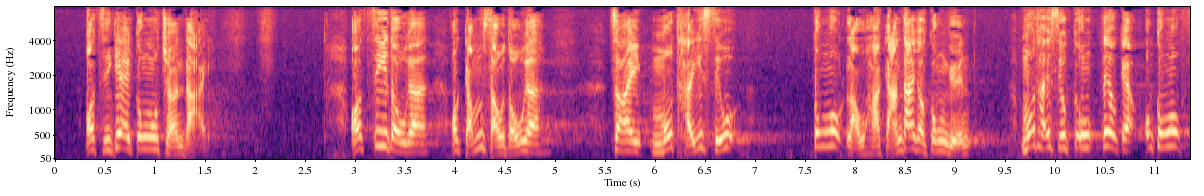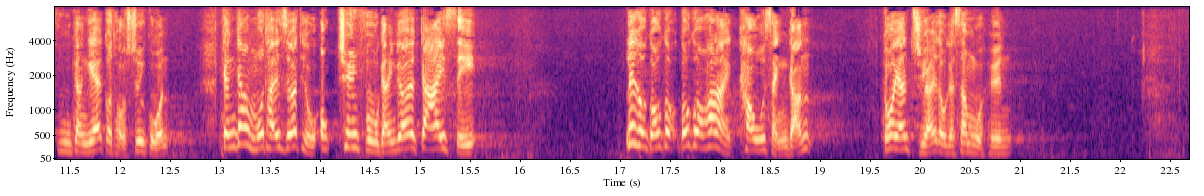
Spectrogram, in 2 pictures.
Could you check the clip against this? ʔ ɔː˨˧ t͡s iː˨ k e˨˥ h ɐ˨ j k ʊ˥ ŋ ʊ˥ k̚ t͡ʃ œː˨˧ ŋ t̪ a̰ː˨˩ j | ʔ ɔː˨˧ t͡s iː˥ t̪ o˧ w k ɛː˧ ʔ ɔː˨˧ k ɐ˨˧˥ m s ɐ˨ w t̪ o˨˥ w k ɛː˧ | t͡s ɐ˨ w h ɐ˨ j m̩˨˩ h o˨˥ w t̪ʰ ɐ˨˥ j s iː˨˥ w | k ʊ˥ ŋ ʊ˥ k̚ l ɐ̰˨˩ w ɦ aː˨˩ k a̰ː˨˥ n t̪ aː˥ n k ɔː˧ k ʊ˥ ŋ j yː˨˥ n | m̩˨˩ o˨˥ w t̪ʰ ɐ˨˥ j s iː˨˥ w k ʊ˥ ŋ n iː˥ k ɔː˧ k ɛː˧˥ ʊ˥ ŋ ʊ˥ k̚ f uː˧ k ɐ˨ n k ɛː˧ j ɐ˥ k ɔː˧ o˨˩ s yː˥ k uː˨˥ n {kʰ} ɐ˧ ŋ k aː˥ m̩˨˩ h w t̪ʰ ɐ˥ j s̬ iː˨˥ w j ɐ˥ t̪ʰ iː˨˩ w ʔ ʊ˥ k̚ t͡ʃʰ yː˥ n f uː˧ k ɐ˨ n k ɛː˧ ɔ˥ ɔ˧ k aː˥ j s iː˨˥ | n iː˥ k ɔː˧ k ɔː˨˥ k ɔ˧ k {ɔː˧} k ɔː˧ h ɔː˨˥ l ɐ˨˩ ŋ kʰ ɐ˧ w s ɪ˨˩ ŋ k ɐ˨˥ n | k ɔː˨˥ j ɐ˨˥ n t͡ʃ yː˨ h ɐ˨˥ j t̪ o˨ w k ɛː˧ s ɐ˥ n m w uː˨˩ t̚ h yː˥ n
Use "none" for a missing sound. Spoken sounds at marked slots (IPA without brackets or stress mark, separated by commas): k, ɔː˨˥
